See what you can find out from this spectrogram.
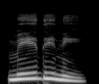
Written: ಮೇಥಿನಿ

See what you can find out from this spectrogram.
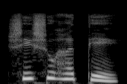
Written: ಶಿಶುಹತ್ಯೆ

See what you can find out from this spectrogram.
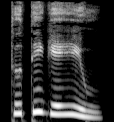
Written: ದಾಧಿಕ್ಯ

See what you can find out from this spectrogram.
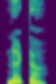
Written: ನಿಡಿ

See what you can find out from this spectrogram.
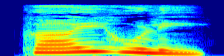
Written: ಕಾಯಿಹಾಲು

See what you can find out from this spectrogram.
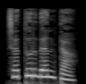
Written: ಚತುರ್ದಂತ

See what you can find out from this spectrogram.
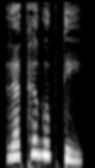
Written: ರಥಗುಪ್ತಿ

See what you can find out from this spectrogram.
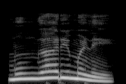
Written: ಮಂಗಾರೆಮುಳ್ಳು

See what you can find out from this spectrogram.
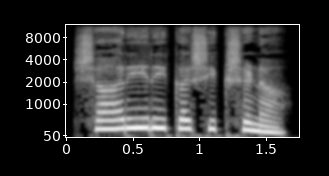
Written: ಶಾರೀರಿಕಶಿಕ್ಷಣ

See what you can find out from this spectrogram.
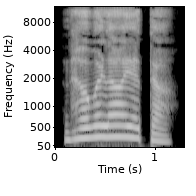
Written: ಧವಲಾಯತ

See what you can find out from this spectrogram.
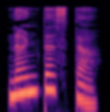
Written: ನೆಂಟಸ್ತ

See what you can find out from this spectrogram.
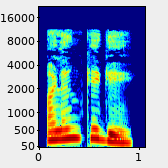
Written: ಅಳಂಕೆಗೆಯ್

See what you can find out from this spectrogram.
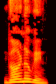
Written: ಗಾಣವೆಣ್

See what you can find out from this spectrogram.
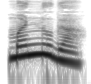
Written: ಮಣ್ಣುಗ

